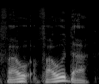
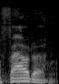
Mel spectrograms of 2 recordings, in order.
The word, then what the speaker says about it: Fauda: that's only it's only if you watch movies like Fauda or Fauda, depending on how you say it.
